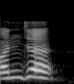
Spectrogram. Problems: background sounds at intervals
